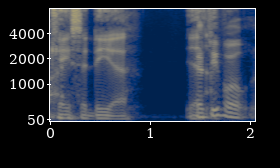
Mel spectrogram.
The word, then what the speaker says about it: quesadilla: The two L's are the Y sound. Right? Yeah. The J is the Y. Quesadilla.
